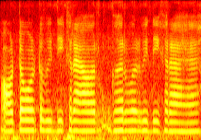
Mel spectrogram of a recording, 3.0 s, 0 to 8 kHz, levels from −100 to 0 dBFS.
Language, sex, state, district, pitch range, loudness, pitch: Hindi, female, Maharashtra, Chandrapur, 200-215 Hz, -17 LUFS, 210 Hz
